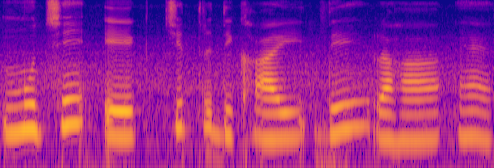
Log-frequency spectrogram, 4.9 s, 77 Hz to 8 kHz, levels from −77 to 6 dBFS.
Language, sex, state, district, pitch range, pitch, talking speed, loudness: Hindi, female, Madhya Pradesh, Katni, 180-225 Hz, 195 Hz, 85 wpm, -17 LUFS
